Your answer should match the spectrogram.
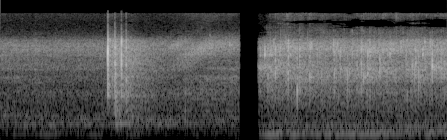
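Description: Cumin seeds hit hot oil in a pan with a sudden crackle, then a steady loud sizzle and hiss continues, briefly cutting out and resuming, with no talking.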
